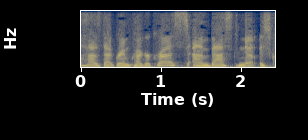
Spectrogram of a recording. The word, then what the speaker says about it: Basque: This one is, did you say Basque? – Yeah. – Am I saying that correctly? – Yes.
